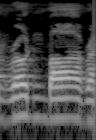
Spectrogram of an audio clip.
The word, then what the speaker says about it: Rodenbaugh: Bravo, Jim Bogan, Lucy and Richie Myers, and Suzanne Rodenbaugh rhymes with law.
